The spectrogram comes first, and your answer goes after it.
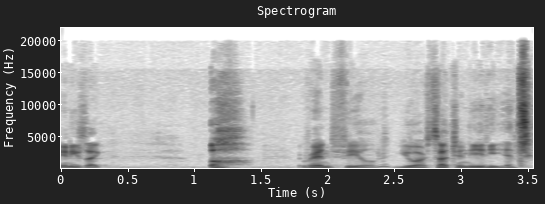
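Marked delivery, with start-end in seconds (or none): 1.1-3.5 slow, dragged-out, critical vampire drawl. Retelling a film scene where Dracula critiques Renfield: imitating Dracula critiquing. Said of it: "Dracula's just outside waiting".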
